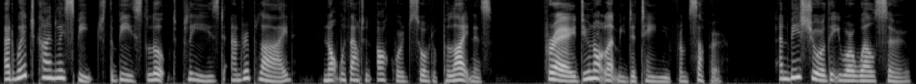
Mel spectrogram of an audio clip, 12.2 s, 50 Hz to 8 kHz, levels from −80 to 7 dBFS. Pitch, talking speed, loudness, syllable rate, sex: 190 Hz, 165 wpm, -21 LUFS, 4.6 syllables/s, female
